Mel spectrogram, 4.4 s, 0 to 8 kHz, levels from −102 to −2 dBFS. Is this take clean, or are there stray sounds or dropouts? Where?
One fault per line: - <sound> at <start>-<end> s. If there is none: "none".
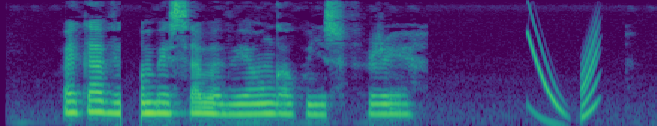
- dropout at 0.8-0.9 s
- chirp at 3.5-4.0 s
